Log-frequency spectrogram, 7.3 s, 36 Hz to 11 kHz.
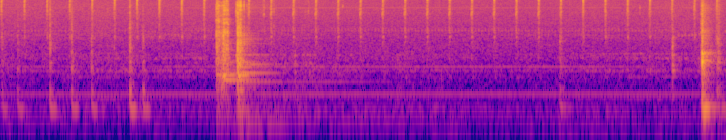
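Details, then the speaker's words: Wells-Gardner 25-inch K7400 arcade CRT monitor on the bench: quick, even ticking about three to four a second, fast ticking indicating a bad horizontal output transistor (slow ticking would indicate power supply). "okay off it is so tick tick tick tick tick we got a bad hot"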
